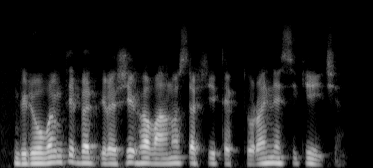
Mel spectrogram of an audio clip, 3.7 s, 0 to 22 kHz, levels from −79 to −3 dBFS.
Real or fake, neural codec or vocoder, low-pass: fake; autoencoder, 48 kHz, 32 numbers a frame, DAC-VAE, trained on Japanese speech; 14.4 kHz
